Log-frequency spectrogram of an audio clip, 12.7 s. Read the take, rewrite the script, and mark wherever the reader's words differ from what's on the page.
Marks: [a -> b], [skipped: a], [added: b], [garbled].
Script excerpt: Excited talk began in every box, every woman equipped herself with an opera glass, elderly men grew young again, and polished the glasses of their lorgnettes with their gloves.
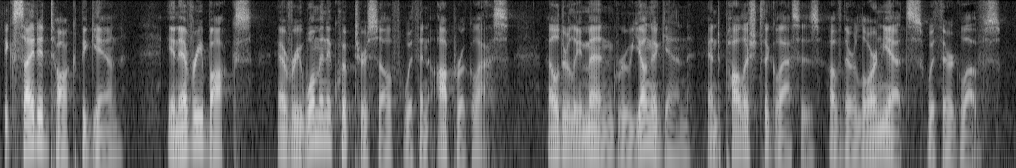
Excited talk began in every box, every woman equipped herself with an opera glass, elderly men grew young again, and polished the glasses of their lorgnettes with their gloves.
